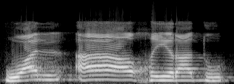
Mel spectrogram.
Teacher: واو کو لام سے ملائیں گے، حمزہ کے اوپر کھڑا زبر ہے، لمبا کریں گے ایک الف کی مقدار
